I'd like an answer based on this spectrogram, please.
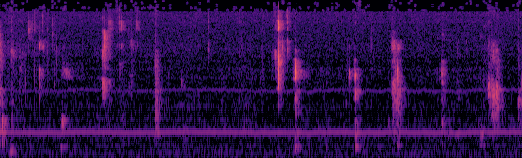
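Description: Faint close-up chewing of a fast-food burger, with short mouth clicks and smacks about a second apart. A faint steady hum runs underneath.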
